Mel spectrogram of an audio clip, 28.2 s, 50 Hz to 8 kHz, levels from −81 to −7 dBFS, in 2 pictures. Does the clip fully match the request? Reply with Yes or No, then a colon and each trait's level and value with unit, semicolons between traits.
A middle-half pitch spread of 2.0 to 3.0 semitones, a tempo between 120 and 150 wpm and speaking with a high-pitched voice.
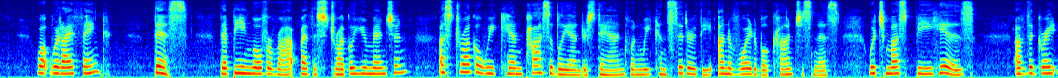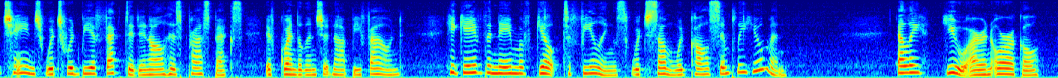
No: average, 3.8 semitones; average, 140 wpm; high, 215 Hz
